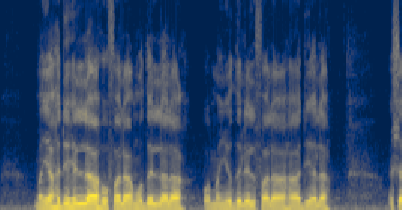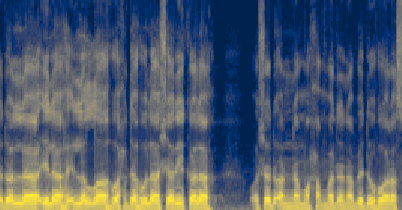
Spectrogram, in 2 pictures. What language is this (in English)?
Swahili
